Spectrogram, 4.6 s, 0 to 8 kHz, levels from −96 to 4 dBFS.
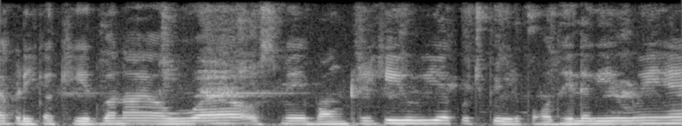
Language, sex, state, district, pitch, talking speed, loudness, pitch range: Hindi, female, Haryana, Jhajjar, 170 Hz, 225 wpm, -15 LUFS, 165-180 Hz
